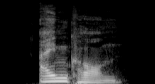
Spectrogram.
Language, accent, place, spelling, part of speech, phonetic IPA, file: German, Germany, Berlin, Einkorn, noun, [ˈaɪ̯nkɔʁn], De-Einkorn.ogg
- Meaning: einkorn wheat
